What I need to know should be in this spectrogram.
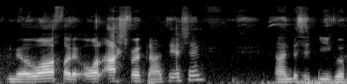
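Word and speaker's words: Ayshford: Ashford is spelt A-Y-S-H-F-O-R-D.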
